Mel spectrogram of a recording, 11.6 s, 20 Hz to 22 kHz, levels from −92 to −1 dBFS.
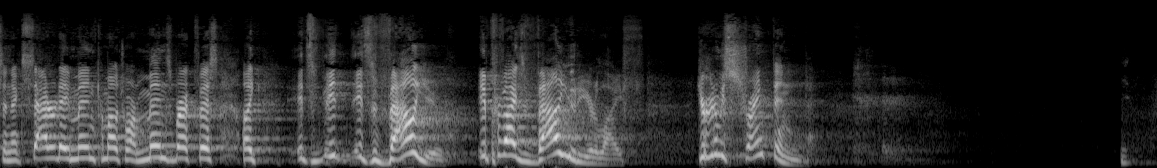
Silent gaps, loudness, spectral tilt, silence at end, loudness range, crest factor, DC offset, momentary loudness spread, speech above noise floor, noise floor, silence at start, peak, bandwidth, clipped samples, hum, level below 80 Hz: none; -26 LUFS; -4.5 dB/octave; 0.3 s; 8 LU; 22 dB; under 0.1%; 15 LU; 60 dB; -87 dBFS; 0 s; -8 dBFS; 16 kHz; under 0.1%; none; -82 dBFS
